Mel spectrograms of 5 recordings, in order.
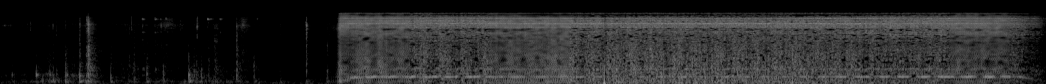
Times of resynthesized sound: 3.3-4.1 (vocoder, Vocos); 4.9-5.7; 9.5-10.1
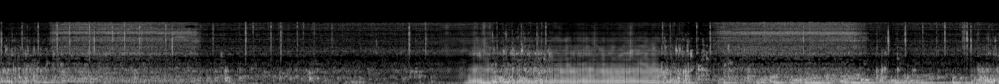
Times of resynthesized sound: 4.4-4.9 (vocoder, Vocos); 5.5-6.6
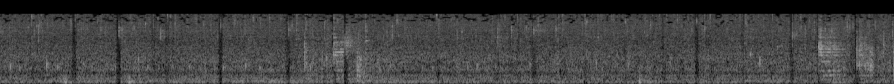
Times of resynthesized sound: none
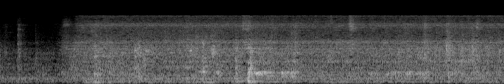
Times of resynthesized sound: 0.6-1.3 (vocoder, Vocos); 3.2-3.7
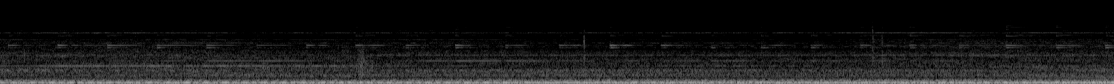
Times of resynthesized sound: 5.2-9.8 (vocoder, Vocos)

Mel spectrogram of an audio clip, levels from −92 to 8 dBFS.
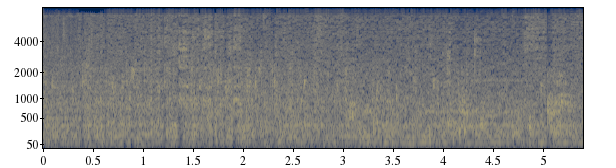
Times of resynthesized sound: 0.9-2.1 (vocoder, Vocos); 3.1-4.9

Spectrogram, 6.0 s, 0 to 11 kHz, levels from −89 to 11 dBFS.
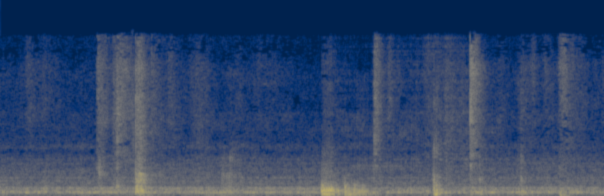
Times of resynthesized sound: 3.3-4.7 (vocoder, Vocos)

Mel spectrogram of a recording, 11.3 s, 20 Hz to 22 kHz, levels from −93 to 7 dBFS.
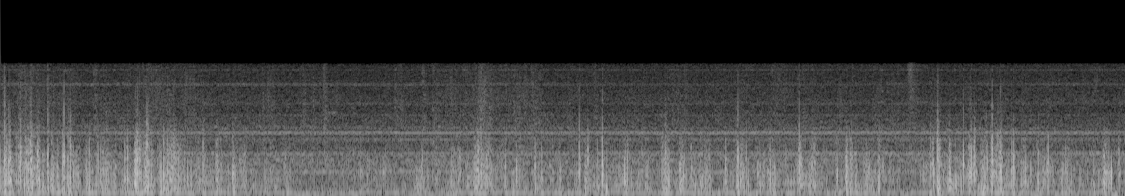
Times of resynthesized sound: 0.0-4.0 (vocoder, Vocos); 4.6-11.3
